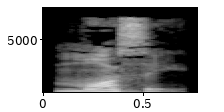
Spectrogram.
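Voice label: "mossy", British English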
